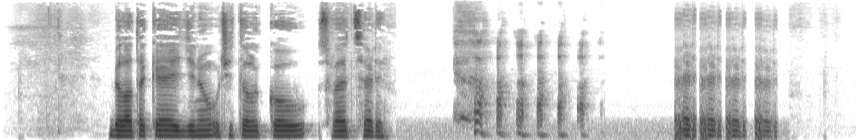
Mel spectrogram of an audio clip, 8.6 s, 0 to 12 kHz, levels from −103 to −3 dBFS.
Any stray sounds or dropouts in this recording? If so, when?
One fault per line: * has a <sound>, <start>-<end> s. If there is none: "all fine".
* has a laugh, 4.5-6.1 s
* has a laugh, 6.8-7.8 s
